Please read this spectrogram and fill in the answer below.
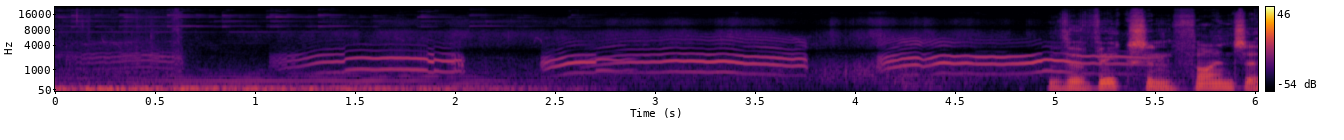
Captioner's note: pups whimpering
